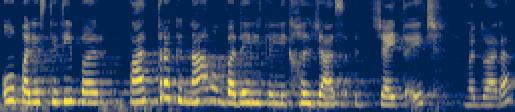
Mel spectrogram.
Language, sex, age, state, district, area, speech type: Maithili, female, 60+, Bihar, Madhubani, rural, spontaneous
